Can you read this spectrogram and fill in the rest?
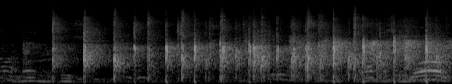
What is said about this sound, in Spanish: No aplaudimos porque somos indolentes, sino que aplaudimos porque Dios nos ha sacado de la indolencia.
